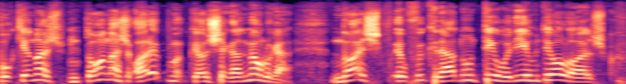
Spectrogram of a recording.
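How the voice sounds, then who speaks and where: Here a man speaks at a very fast pace in a high voice. The loudness stays very even, and the sound is dry and close with no echo. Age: 60s. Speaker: pastor. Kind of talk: panel discussion.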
